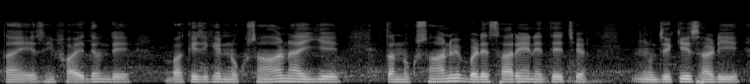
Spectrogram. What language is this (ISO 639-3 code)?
doi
